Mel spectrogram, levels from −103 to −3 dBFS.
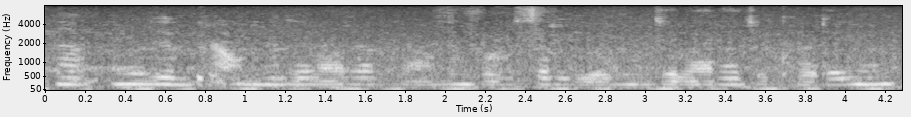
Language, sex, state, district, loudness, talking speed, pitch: Hindi, female, Bihar, Kaimur, -19 LUFS, 250 wpm, 115 Hz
